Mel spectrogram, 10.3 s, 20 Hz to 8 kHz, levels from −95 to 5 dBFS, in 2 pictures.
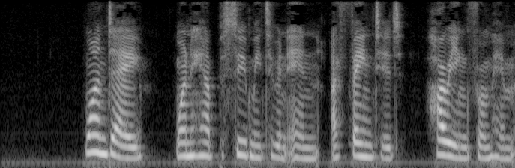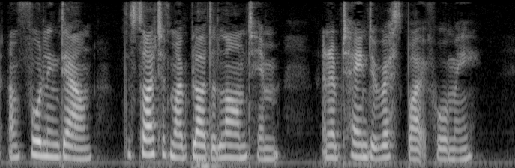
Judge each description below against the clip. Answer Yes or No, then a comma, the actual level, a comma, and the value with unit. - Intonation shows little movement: No, average, 3.3 semitones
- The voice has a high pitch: Yes, high, 215 Hz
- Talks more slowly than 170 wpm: No, average, 180 wpm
